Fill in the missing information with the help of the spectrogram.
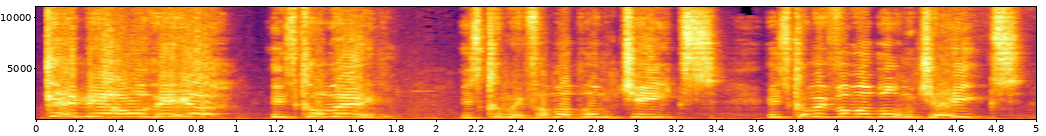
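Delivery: panicked screaming. Real, not acted. Fleeing the monster in the game, panicked screaming. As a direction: shriek it while running for your life.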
